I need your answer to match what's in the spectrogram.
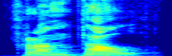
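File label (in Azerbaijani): "frontal", Azerbaijani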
